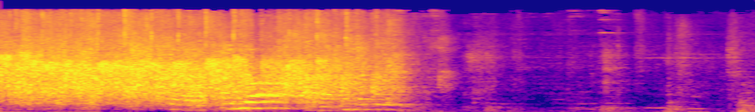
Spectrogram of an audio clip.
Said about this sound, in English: So once again, a final round of applause for him.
